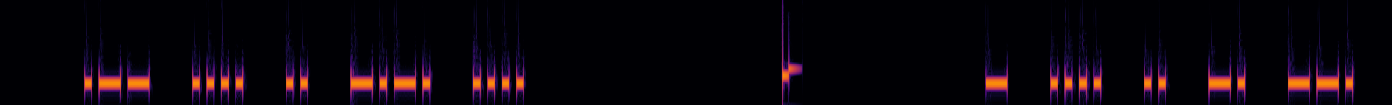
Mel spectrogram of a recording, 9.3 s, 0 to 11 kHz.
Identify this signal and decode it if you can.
Morse code, heard as a keyed tone, about 25 wpm, spaced as for 18 wpm, 700 Hz. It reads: WHICH THING
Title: 2x Character Spacing - Top 100 Words - 25wpm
